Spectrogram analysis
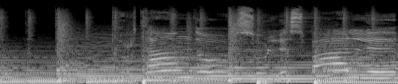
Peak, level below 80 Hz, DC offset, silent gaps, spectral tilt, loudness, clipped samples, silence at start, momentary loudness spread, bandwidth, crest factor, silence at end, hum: -2 dBFS; -28 dBFS; under 0.1%; none; -5.5 dB/octave; -17 LUFS; under 0.1%; 0 s; 4 LU; 16 kHz; 14 dB; 0 s; none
